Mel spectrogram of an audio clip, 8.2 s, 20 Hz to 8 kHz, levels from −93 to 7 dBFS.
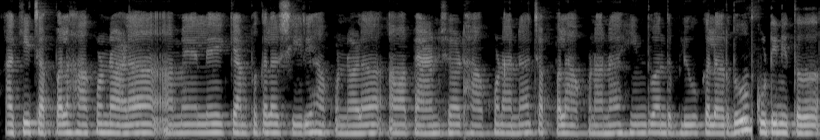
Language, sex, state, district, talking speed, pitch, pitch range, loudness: Kannada, female, Karnataka, Bijapur, 145 wpm, 180 Hz, 175-185 Hz, -30 LUFS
